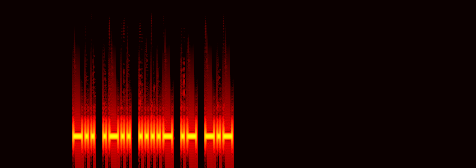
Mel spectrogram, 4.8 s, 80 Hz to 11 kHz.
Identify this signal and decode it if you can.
Morse code, heard as a keyed tone, about 40 wpm, 690 Hz. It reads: DL4AK
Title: DXCC-100 Call Signs - 5 Characters - Repeated 2x - 40wpm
